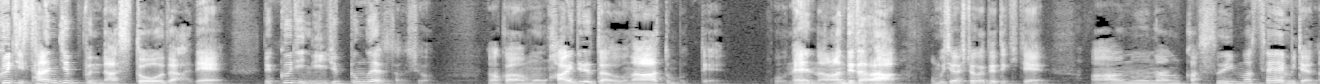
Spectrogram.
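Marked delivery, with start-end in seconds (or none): 8.0-9.7 mock calm, gentle, unhurried hesitation, slow and high. Retelling what shop staff said at closing, imitating a very calm manner. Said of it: "すごい穏やかな感じね".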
